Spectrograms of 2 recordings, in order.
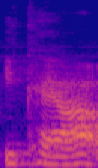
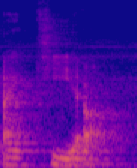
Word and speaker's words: IKEA: it's a Swedish company I don't know how they pronounce it in Sweden I would say probably Ikea or something something similar but when we pronounce it in English we don't say it we say Ikea okay and the last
